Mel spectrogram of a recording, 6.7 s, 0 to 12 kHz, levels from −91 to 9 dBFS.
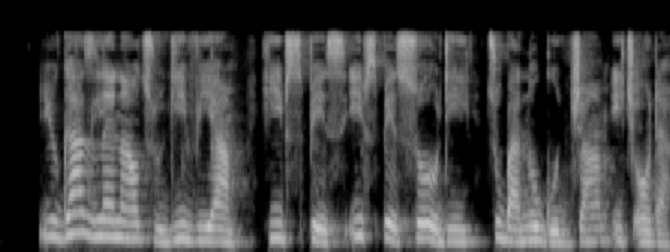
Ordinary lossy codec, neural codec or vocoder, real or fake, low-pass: none; none; real; 7.2 kHz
